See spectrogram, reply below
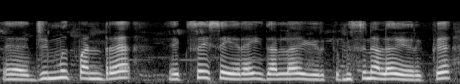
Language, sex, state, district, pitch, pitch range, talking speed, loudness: Tamil, female, Tamil Nadu, Namakkal, 250 Hz, 235-275 Hz, 115 wpm, -13 LUFS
